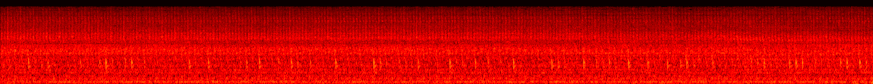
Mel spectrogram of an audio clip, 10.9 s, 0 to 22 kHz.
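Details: 2013 Cadillac ATS 2.0L, six-speed manual, idling unevenly and shaking with a sharp irregular knock heard with the hood open; no codes, has stalled several times.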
